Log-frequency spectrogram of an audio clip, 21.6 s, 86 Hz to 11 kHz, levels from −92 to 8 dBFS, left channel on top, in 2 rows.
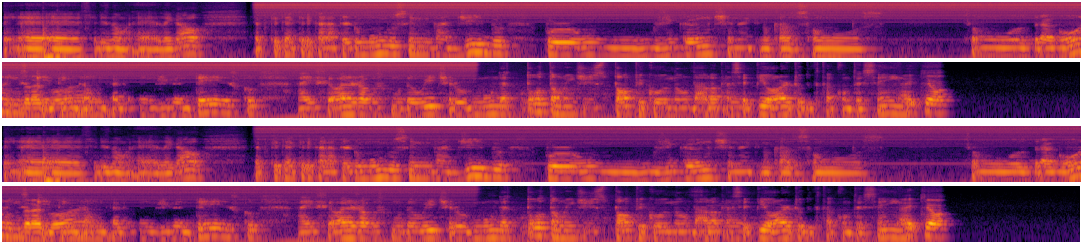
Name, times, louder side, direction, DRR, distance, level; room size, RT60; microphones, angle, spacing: voice 1, 0.0-8.8 9.6-20.0, left 1 dB, 65° left, 1.1 m, -27 dB
sound 1, 2.5-15.6, left 7 dB, 30° left, 0.4 m, -31 dB
voice 2, 10.8-11.8 17.8-18.3 19.7-20.2, right 5 dB, 30° right, 0.6 m, -24 dB
2.7 x 2.1 x 3.3 m
head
